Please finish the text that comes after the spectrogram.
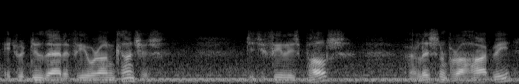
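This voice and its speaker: Male actor as shrewd lawyer, middle-aged, lowish voice, calm, measured, persuasive, film noir, muffled soundtrack under loud engine noise. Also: natural voice. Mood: reasoning. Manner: measured, reasoning, authoritative. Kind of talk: 1950s film noir acting.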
